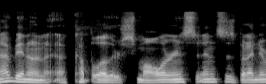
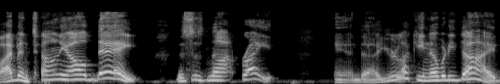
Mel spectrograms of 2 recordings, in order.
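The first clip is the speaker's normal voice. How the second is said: acted, shrill, high-pitched, swooping screaming; 10 semitones higher than usual. Retelling confronting the bosses after the collapse: retelling screaming at them. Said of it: "I was screaming at 'em".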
